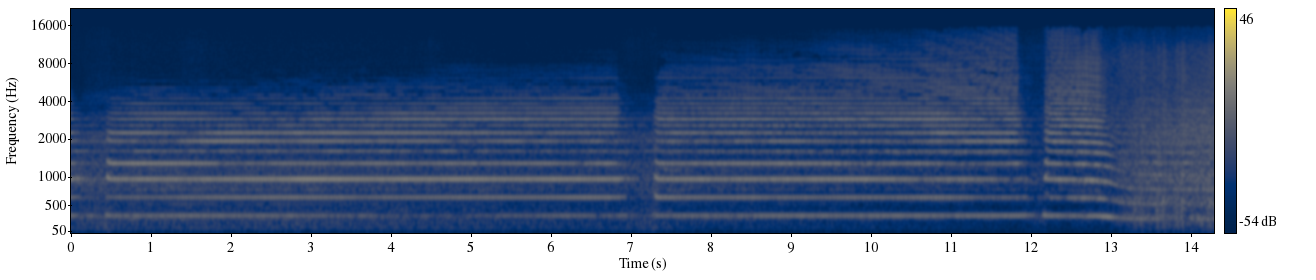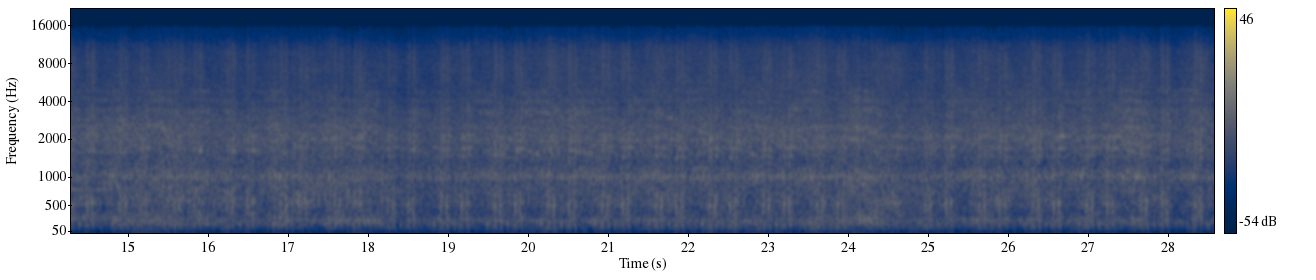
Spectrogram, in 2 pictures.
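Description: Electric locomotive's horn held in long blasts with short breaks, dropping sharply in pitch as the locomotive passes. Then the rush and wheel clatter of LHB passenger coaches going by at high speed.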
